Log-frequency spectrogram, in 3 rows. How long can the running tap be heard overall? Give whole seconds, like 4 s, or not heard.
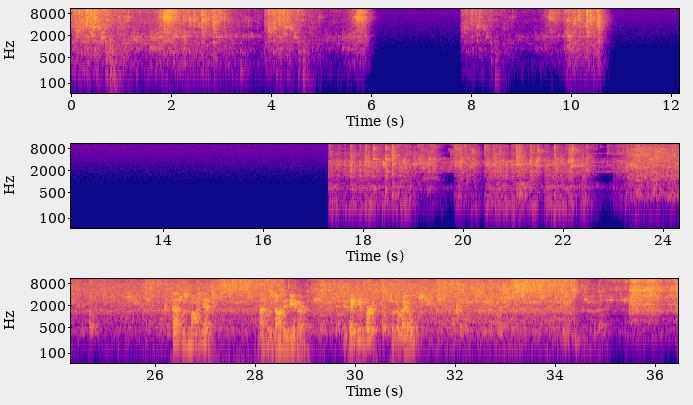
28 s.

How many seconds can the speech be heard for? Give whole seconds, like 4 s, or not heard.
4 s.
